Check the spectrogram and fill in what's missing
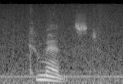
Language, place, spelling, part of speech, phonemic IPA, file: English, California, commenced, verb, /kəˈmɛnst/, En-us-commenced.ogg
- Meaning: simple past and past participle of commence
